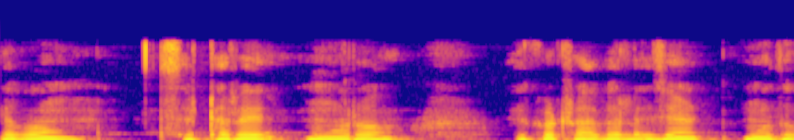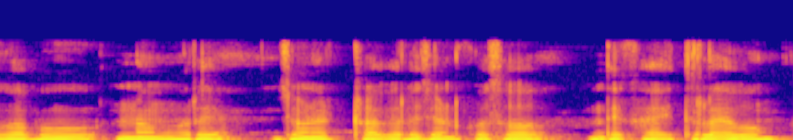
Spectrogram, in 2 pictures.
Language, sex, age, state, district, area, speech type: Odia, male, 18-30, Odisha, Mayurbhanj, rural, spontaneous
